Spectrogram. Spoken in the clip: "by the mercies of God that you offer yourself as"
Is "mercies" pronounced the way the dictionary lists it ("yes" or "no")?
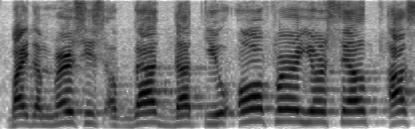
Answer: no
